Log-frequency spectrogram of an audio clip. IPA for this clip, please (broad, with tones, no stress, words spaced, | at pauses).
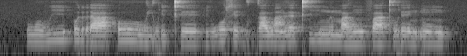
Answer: βʊ˨ βiː˦hʊ˦raː˨ hoː˦ ɣu˨ju˨ ɾi˦ kʰeː˨hi˨ wo˦se˨ɡʊ˦˨ɡa˨˦ wã˨ɣɛ˦ kʰiː˦mɪ˦ ma˨ɣũ˨ faː˨kʼu˦ɾeː˨n ɗũ˨ŋ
